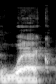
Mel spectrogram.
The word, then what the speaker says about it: WEC: of the season ah they they pronounce it wack but not Elms or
